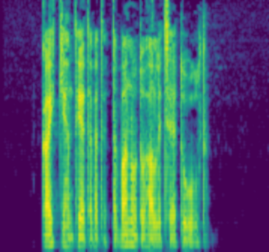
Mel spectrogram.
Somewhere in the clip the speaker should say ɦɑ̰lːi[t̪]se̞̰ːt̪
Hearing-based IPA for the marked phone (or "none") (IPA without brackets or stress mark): t̪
